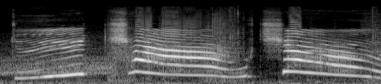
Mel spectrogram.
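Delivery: high, loud drawn-out chow; gleeful high yelping; excited yelps. Real, not acted. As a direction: cheer the crash loudly. Reacting to a big crash.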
